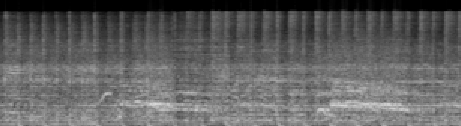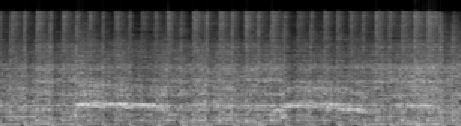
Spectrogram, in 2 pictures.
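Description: A live band playing fast, loud music with a regular beat, acoustic and electric guitars, and voices singing and shouting at the microphones.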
